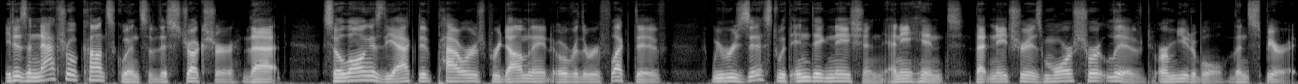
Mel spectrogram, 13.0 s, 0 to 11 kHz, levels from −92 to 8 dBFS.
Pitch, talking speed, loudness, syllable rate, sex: 120 Hz, 155 wpm, -22 LUFS, 5.4 syllables/s, male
